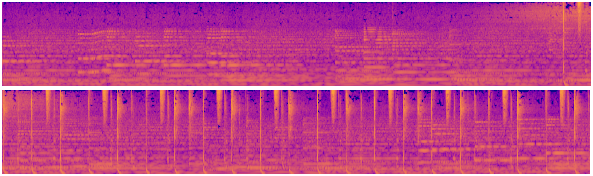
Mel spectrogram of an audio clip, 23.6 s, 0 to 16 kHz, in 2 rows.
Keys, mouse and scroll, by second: 0.0 click, 1.6 click, 2.1 click, 2.7 KP_0, 5.3-6.7 drag, 8.6-9.3 scroll down 4, 9.2-11.9 drag, 10.4-10.8 scroll down 2, 11.3-11.9 scroll down 1, 16.7 scroll down 4, 17.0 click.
